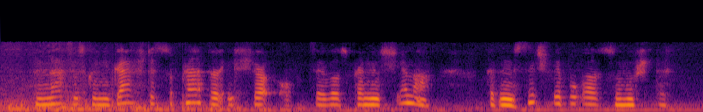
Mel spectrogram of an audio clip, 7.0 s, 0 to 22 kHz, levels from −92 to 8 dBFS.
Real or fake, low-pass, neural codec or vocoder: fake; 5.4 kHz; codec, 16 kHz, 1.1 kbps, Voila-Tokenizer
